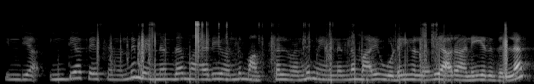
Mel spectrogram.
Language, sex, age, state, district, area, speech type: Tamil, female, 18-30, Tamil Nadu, Namakkal, rural, spontaneous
